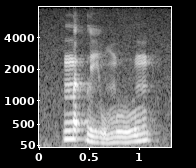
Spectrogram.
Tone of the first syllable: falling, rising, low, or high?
high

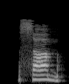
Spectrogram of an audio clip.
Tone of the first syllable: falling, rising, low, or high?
falling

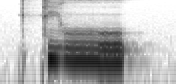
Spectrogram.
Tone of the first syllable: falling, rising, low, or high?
low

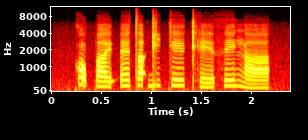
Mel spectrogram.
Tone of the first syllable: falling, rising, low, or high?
falling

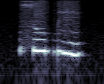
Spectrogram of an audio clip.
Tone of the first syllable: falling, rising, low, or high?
high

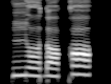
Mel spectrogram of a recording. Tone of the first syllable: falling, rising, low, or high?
low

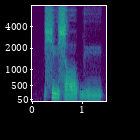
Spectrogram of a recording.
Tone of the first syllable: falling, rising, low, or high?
falling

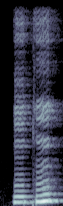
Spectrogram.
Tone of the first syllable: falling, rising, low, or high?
low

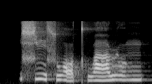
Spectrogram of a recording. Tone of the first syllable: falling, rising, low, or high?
falling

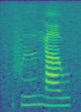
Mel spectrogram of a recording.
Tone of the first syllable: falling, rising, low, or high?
rising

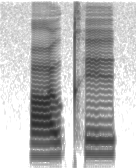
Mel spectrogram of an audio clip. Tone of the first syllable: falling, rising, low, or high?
rising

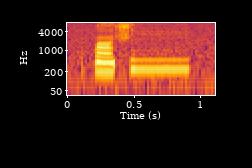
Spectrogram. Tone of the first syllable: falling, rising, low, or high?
low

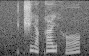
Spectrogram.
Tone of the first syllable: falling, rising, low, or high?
falling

